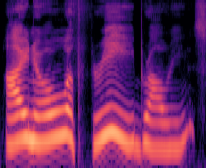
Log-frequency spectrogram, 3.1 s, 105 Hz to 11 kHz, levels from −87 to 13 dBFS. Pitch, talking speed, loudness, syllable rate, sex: 230 Hz, 95 wpm, -14 LUFS, 2.0 syllables/s, female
